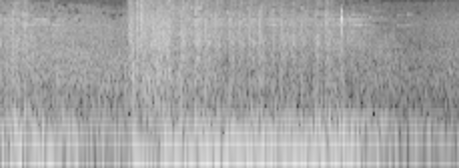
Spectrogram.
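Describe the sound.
Loud, dense gunfire rattles from a big gun mounted on the back of a ground vehicle in a video game. The blasts merge into a continuous roar that swells after the first second and stays heavy throughout.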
